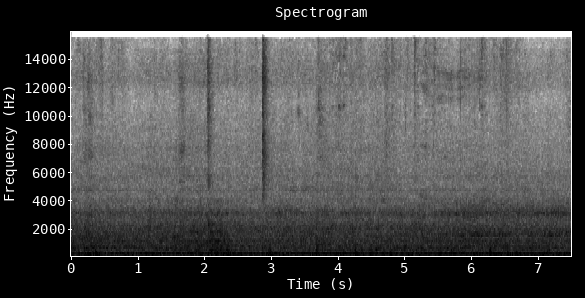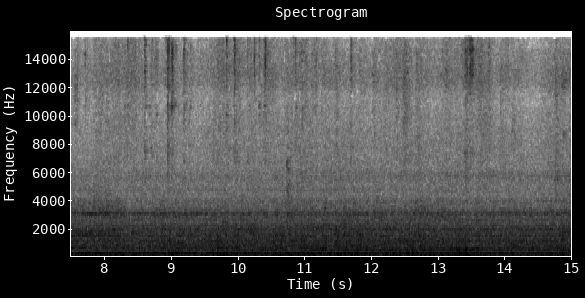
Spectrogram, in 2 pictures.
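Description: Refurbished JR East E231 series electric train running at a steady pace: a continuous rumble of wheels on rail with a constant low hum.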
